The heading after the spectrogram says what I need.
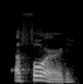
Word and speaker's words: afford: so the first one where do we emphasize it in ah or ford the stress for fort so we say afford a afford can you guys pronounce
